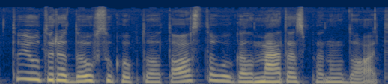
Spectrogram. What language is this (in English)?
Lithuanian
